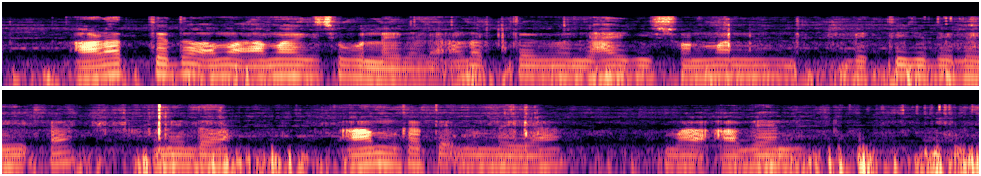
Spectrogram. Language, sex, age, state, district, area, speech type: Santali, male, 18-30, West Bengal, Uttar Dinajpur, rural, spontaneous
